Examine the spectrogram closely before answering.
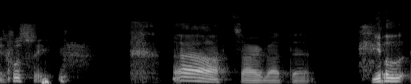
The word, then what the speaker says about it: Jussi: should pronounce it correctly, with the J sounding like a Y in Spanish, but no, they sound it's more like an H, so they say like Jussi.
